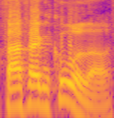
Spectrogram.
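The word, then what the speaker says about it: vaffanculo: Ah, Fafenculo. There you go. That's much easier to pronounce.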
